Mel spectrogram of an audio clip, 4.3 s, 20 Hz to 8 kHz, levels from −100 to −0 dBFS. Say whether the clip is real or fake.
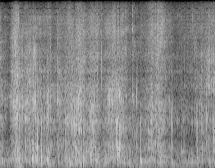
fake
